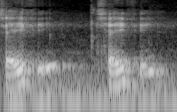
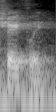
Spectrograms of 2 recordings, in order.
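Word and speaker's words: Schlafly: From Phyllis Chafee? Is it I think it's pronounced Shafely.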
